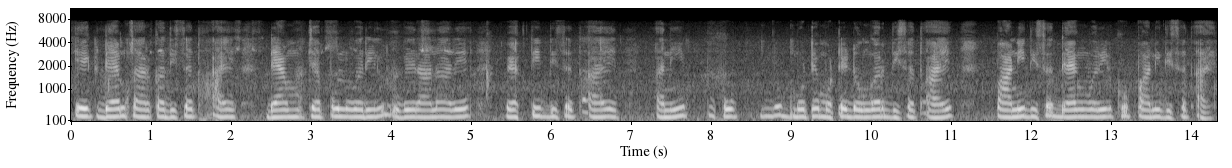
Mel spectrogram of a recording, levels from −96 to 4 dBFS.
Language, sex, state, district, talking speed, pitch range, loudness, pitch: Marathi, female, Maharashtra, Chandrapur, 120 wpm, 205-225 Hz, -18 LUFS, 215 Hz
